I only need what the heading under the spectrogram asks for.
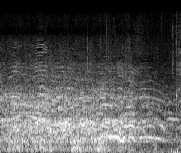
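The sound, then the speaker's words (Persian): A crowd of protesters fills the streets of Zahedan with a dense, steady roar of many voices and shouts that eases slightly near the end. “این صدای مردم زاهدان هست در خیابان‌های این شهر که تظاهرات کردن، دست به اعتراض زدن.”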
